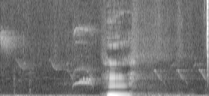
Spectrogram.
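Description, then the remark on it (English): A single harsh, rolling squawk from a red-bellied woodpecker perched above rings out loud, about half a second long, with faint thin whistles and outdoor ambience around it. “I do hear a squeaky bird. Squawky. I think it's one of my red bellies.”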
